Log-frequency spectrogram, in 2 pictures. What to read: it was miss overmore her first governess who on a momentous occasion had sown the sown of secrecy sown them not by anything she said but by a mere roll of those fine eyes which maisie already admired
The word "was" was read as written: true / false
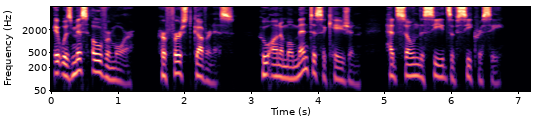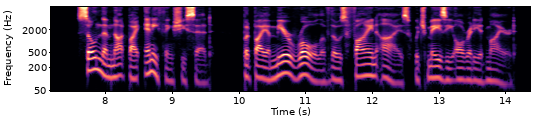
true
